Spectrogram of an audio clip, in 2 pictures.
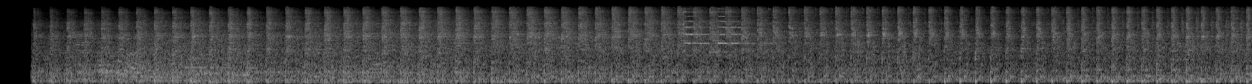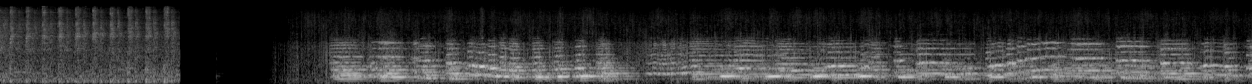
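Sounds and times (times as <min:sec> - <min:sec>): single-cylinder engine chuffing: 0:00.3 - 0:14.4.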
